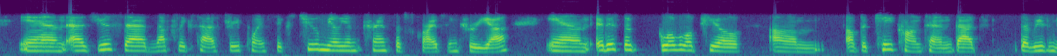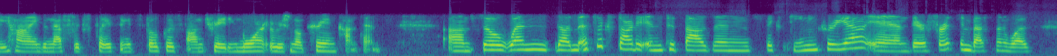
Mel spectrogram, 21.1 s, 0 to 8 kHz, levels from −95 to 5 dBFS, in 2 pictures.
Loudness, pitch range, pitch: -16 LUFS, 175-235 Hz, 200 Hz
